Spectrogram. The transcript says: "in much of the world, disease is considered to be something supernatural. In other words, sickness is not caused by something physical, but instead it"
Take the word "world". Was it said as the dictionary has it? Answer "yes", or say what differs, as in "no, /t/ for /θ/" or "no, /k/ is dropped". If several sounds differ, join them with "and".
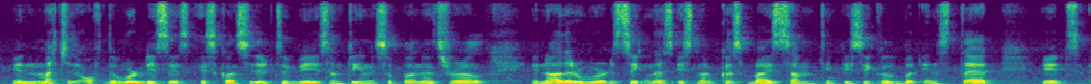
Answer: no, /l/ is dropped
